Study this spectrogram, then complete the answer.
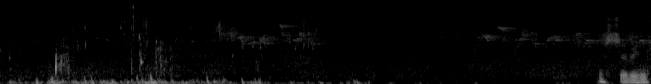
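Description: Shallow water trickles softly over stones.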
